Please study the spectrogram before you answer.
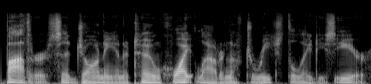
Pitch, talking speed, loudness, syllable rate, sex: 85 Hz, 225 wpm, -22 LUFS, 5.4 syllables/s, male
